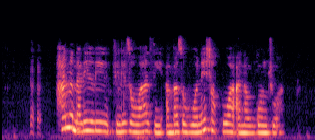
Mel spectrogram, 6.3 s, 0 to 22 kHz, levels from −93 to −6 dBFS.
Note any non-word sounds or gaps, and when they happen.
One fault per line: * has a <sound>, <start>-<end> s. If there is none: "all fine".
* has a laugh, 0.6-0.9 s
